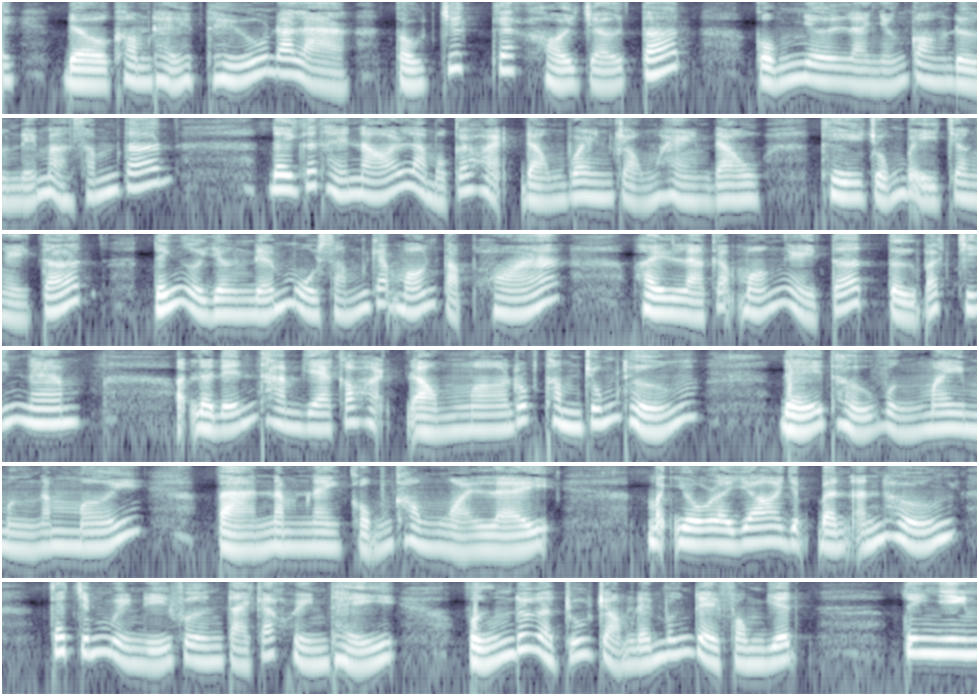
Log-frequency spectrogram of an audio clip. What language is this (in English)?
Vietnamese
